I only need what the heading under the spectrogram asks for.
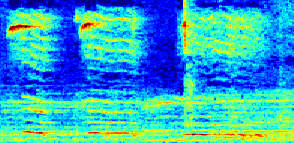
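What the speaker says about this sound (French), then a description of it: "ce chien là, qui pleure tout le temps" A dog whines in short, high, thin whimpers, a few brief cries over about two seconds, fairly faint and close with a soft background hum.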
